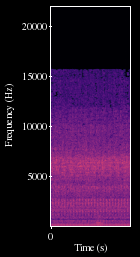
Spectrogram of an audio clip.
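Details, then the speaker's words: VW Gol quadrado with a petrol CHT engine, still cold, after fine-tuning the idle mixture and adjustment screw: an even, steady low idle pulse that does not shake, stumble or hunt. Stable, normal cold idle. "olha não treme nada né muito estabilizado cara olha TR nada né motorzinho muito bom cara pht na gasolina [Música] carro muito bom cara tá frio ainda né v o carro ó estabilizado"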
